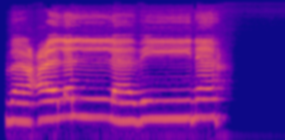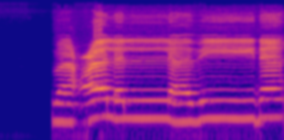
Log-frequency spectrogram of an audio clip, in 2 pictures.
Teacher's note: ذال یہ نرم حروف میں سے، اس کے بعد یا ساکن ہے، تو اس کو ہم ایک الف کی مقدار لمبا پڑھیں گے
